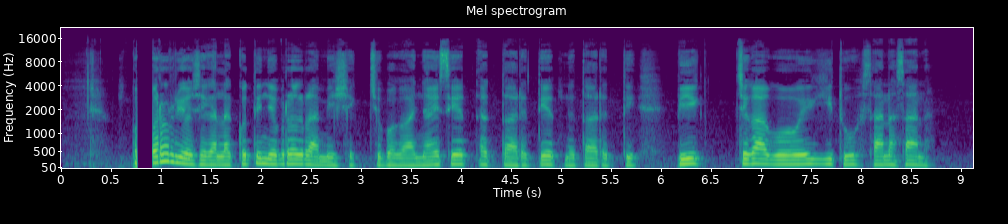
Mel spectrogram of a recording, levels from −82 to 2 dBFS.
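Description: Early in this speech recording the sound cuts out abruptly in mid-flow, falling silent from 0.76 s to 0.92 s, a gap of about 165 ms, before picking up again. The audio simply drops away and returns. This is a playback stall, most likely caused by the player starving for data or having its output thread blocked briefly, so nothing reached the output until it recovered.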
